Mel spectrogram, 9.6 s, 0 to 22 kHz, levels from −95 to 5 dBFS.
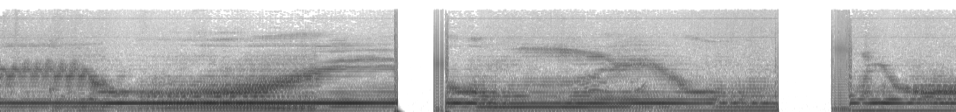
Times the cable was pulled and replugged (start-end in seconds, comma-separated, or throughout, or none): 3.94-4.48, 7.75-8.51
